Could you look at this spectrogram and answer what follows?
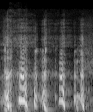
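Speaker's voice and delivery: high, loud laughing yeah. Real, not acted. Laughing hard at remark.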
